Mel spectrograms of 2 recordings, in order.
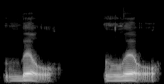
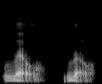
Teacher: But little, for example, can be reduced to lil, lil. So in that case, we're dropping that flap and we're just going l, eh, ol.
